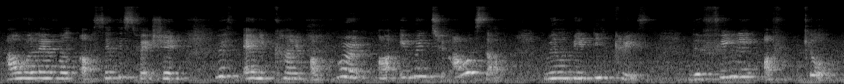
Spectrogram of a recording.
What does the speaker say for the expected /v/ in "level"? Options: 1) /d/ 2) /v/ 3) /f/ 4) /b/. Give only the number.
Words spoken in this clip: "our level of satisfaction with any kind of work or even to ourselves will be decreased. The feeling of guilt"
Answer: 2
